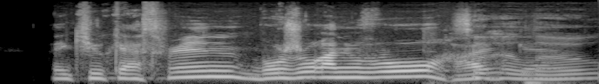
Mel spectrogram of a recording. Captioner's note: speaking French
